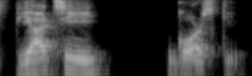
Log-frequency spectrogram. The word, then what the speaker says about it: Piatigorsky: You just got to split my name in two parts. It's Piatigorsky. Piatigorsky.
